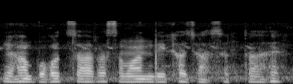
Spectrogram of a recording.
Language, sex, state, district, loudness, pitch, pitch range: Hindi, male, Arunachal Pradesh, Lower Dibang Valley, -18 LUFS, 130 Hz, 125-135 Hz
